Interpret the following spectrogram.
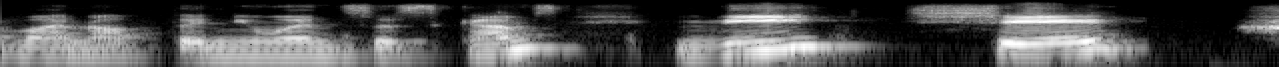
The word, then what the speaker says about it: विशेषका: So both the shas are here together, and the pronunciation when we are showing, it should be differentiated in what we are saying. One sh and one is sh, where you touch the roof or tip of the tongue to the roof of the palate.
